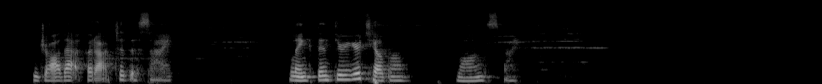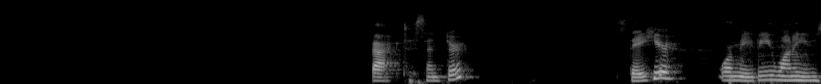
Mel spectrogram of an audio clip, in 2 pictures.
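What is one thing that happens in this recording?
A woman speaks calmly and clearly into a close microphone, pausing between phrases.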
